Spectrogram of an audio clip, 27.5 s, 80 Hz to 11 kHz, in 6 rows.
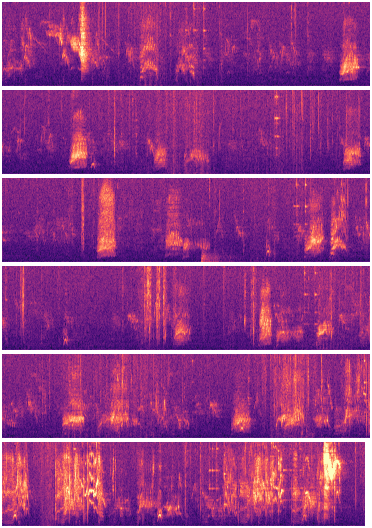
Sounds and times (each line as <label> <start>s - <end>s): blackbird 0.0s - 8.2s
background noise 0.0s - 27.5s
starlings on bird feeders 0.0s - 27.5s
blackbird 8.8s - 27.5s
greenfinch 15.4s - 27.4s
